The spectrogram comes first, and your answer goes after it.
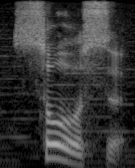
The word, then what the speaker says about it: ソース: finally in japanese it's sosu oh the japanese pronunciation sounds like sauce yes it's the same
